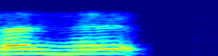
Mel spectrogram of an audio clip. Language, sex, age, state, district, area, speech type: Marathi, male, 18-30, Maharashtra, Wardha, urban, conversation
